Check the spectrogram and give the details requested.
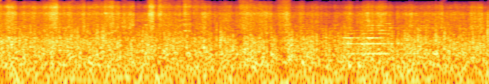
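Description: Passenger train running along the line, heard from an open coach door: steady rumble of wheels on the rails mixed with wind buffeting the microphone. A faint, brief tone sounds a little past three and a half seconds in.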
